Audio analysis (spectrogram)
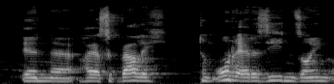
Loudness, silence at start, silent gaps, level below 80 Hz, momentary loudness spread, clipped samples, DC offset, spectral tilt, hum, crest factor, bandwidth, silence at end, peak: -26 LUFS; 0.2 s; none; -70 dBFS; 9 LU; under 0.1%; under 0.1%; -4.5 dB/octave; none; 18 dB; 16.5 kHz; 0 s; -8 dBFS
